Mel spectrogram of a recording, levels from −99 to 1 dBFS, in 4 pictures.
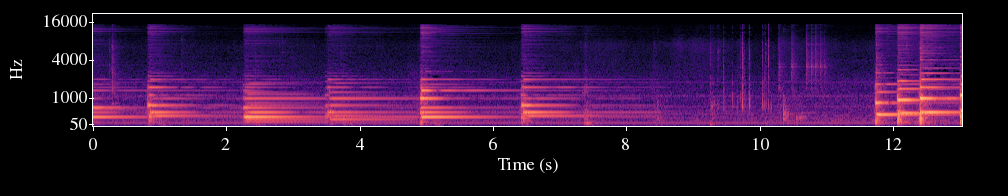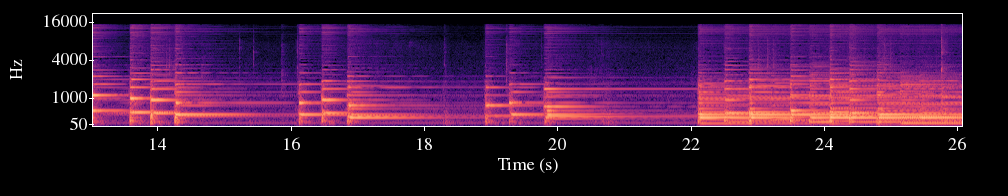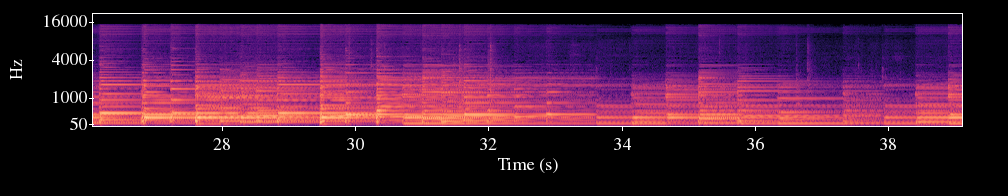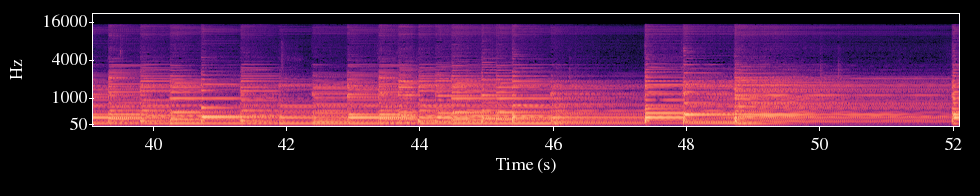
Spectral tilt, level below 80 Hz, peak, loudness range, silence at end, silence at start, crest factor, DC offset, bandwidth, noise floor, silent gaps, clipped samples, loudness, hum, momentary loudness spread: -7.5 dB/octave; -56 dBFS; -2 dBFS; 11 LU; 0 s; 0 s; 20 dB; under 0.1%; 15.5 kHz; -54 dBFS; none; under 0.1%; -21 LUFS; none; 16 LU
